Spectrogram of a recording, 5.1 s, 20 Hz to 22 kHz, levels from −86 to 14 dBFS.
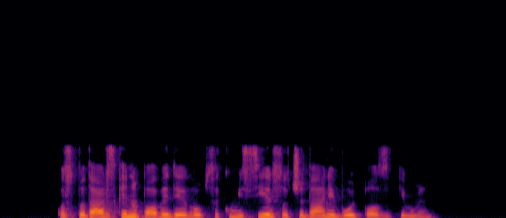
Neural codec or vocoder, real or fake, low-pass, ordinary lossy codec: autoencoder, 22.05 kHz, a latent of 192 numbers a frame, VITS, trained on one speaker; fake; 7.2 kHz; none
